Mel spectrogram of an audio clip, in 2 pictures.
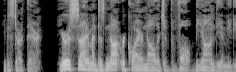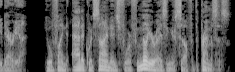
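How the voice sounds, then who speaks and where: Husky, stern male vault security chief. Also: deep voice, dry recording, studio quality. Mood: curt, wary. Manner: formal, clipped, measured phrasing. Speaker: video game voice actor. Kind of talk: scripted game character dialogue.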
